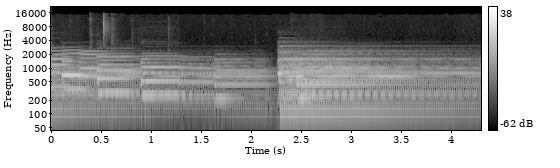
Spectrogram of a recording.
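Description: Piano notes: a held chord under a quick run of single notes stepping downward, then a new chord struck about two seconds in, left to ring and slowly fade.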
